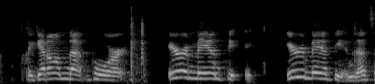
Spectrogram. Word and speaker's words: Erymanthian: And so this is after the kids get on, was it the Eurynthian boar? Am I remembering that right? They get on that board, Erymanthian, that's how it's said.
